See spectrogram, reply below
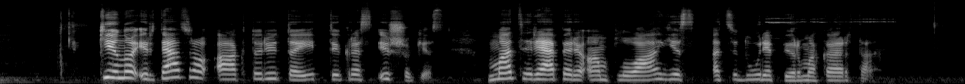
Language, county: Lithuanian, Klaipėda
